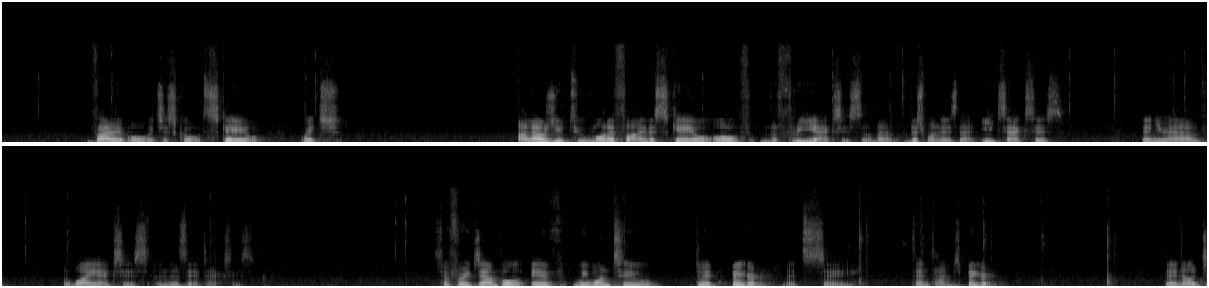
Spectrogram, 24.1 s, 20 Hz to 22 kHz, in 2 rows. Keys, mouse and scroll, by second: 0.7 click, 3.3 click, 7.3-8.8 drag, 9.2 click, 11.0 click, 12.0 click, 12.6 click, 13.8 click, 16.3 click, 18.5 click, 20.4 Right, 20.9 0, 21.4 Right, 22.6 Right, 23.4 0.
